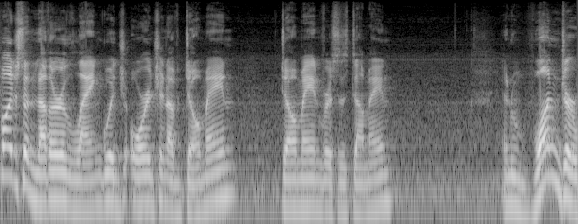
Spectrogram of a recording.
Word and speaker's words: demesne: the feudal system how do you go about pronouncing it domain okay domain it is domain i don't know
